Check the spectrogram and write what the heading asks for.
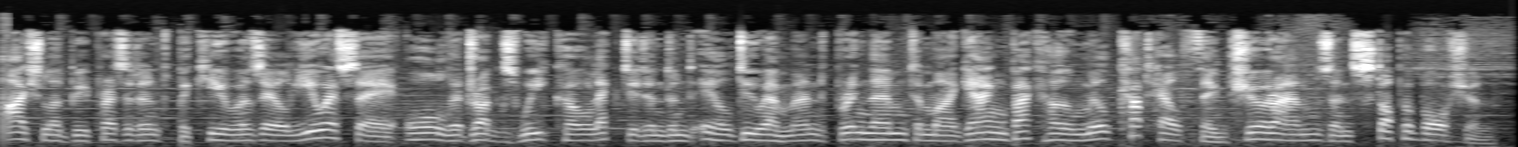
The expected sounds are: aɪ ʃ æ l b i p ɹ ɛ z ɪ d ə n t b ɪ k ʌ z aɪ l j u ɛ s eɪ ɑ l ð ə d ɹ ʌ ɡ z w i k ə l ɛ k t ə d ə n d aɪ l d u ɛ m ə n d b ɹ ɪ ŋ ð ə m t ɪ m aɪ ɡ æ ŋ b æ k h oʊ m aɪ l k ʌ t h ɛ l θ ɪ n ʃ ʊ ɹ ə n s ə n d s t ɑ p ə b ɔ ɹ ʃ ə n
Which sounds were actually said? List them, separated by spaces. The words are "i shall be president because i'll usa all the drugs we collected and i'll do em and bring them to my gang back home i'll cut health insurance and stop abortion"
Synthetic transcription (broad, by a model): aɪ ʃ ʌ l b i p ɹ ɛ z ɪ d ə n t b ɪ k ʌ z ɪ l j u ɛ s eɪ ɑ l ð ə d ɹ ʌ ɡ z w i k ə l ɛ k t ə d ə n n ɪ l d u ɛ m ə n b ɹ ɪ ŋ ð ə m t ɪ m aɪ ɡ æ ŋ b æ k h oʊ m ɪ l k ʌ t h ɛ l θ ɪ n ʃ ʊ ɹ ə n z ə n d s t ɑ p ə b ɔ ɹ ʃ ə n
